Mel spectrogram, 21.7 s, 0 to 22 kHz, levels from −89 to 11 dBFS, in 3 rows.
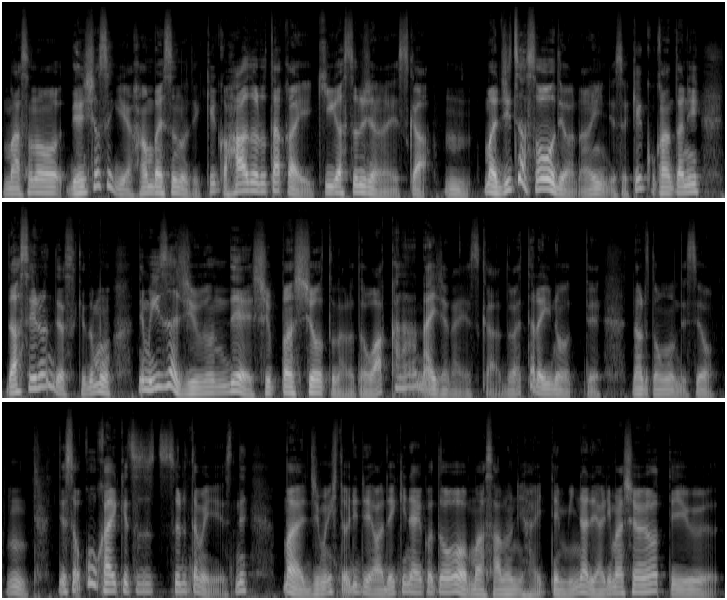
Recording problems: none

